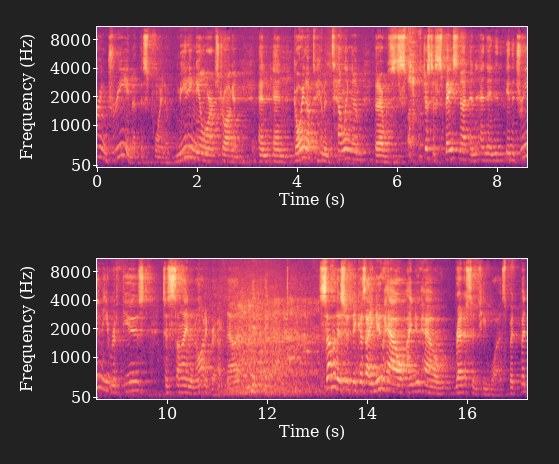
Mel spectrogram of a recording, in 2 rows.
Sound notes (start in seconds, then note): 11.1 laughter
